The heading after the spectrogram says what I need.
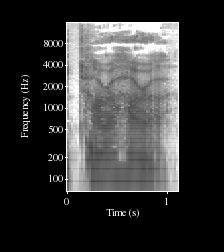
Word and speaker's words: Tarahara: Portuguese because they are it has an H sound in English so it's just the um like a repetition of the two last syllables of Tara so tarahara yes okay okay understood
